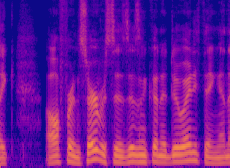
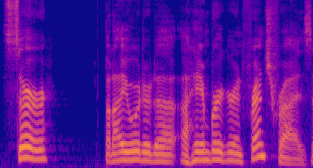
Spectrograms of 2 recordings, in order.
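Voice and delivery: confused customer; 6 semitones higher than usual. Retold or imitated. Retelling a rant, the diner protests to the waiter in a high, baffled voice. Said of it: "And you say".

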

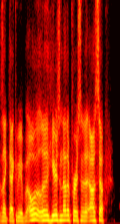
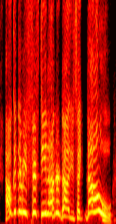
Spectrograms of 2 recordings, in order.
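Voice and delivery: high, loud disbelieving squeal; incredulous outburst; 4 dB louder than usual. Retold or imitated. Shopper balking at fifteen hundred options, high incredulous squeal. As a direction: shriek it like you can't believe the number. Exasperated at 1500 search results.

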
